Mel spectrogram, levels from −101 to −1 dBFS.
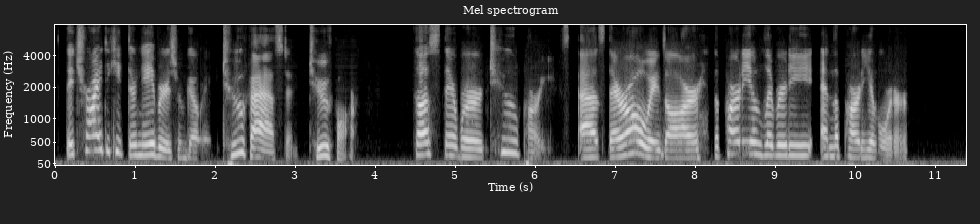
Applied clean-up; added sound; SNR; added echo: neural diffusion model UNIVERSE++.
